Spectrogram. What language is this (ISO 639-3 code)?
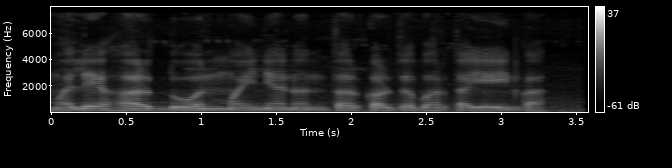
mar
